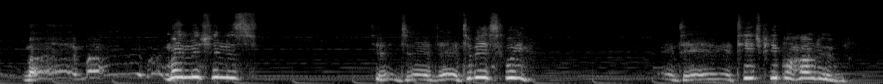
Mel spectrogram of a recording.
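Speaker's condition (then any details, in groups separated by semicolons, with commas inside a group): Cerebral palsy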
